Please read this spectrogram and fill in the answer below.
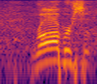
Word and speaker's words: Robertson: Is it Robertson or Roberson? Robertson.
